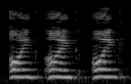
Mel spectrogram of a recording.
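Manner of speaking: high, loud pig oinks; hammed-up piglet shout. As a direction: squeal it like an angry pig. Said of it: "that pig did shout".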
